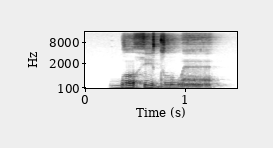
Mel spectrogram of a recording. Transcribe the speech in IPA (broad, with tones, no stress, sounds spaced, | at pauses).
ɡ͡b o˦ h i˦˨ d u˧ w ɛ̃˨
